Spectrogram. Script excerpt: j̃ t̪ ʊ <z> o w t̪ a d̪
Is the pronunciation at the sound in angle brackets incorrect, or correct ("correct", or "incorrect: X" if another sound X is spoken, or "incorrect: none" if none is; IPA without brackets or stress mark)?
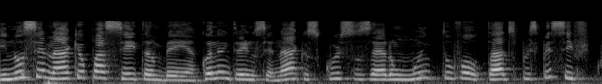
incorrect: v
